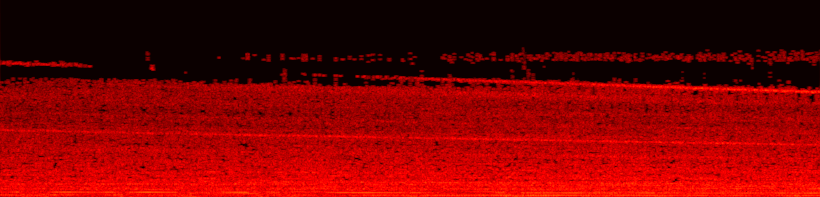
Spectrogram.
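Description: Ford Focus ST's turbocharged five-cylinder engine running on a rolling-road dyno at fairly steady revs, under a steady rushing, fan-like noise. It gets slightly louder about halfway through.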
